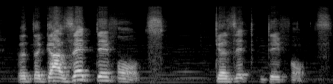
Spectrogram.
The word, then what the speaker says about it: Gazette de France: Gazette de France. That's how you say it. I wasn't saying it in the French accent.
